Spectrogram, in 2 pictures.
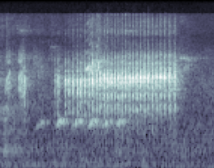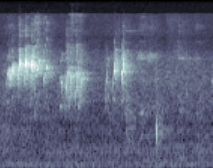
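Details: Flamboyan bird lure call used for trapping birds: a string of soft low whistled notes, then a dense buzzy rattling trill, followed by shorter buzzy bursts and a sharp click.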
